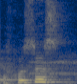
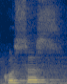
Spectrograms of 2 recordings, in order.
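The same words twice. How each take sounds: First: It starts with a rough kh sound. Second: It starts with a plain k sound. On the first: It is the standard form. "so it is the correct pronunciation" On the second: Listeners still understand it. "they will un- Indonesian people will understand it"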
